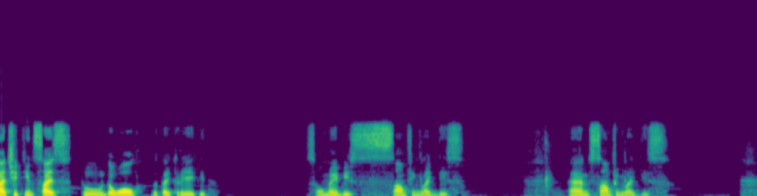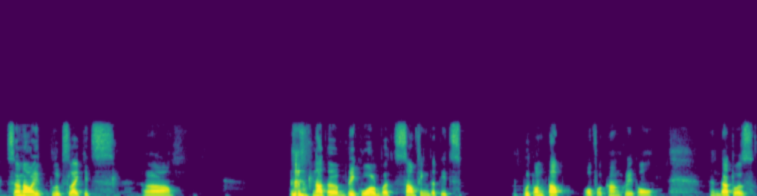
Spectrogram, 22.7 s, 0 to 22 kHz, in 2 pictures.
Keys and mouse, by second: 0.6-7.5 shift+drag, 8.9-10.7 shift+drag, 11.8 click, 13.0 shift+middle click, 13.6 middle click, 14.3 click, 14.4 middle click, 15.9 shift+middle click, 16.7 middle click, 18.8 click, 20.2 click, 22.1 click.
